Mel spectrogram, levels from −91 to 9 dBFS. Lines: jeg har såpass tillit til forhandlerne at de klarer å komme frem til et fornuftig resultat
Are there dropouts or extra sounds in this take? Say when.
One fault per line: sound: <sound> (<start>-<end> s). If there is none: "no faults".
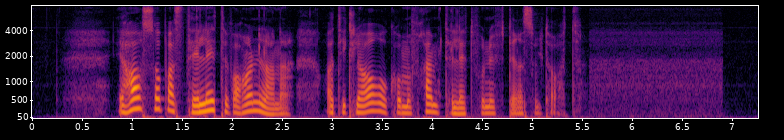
no faults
